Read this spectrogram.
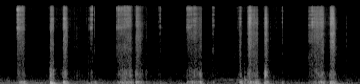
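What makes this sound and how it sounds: A kitchen knife slices and scrapes down through a solid mound of packed snow resting on a towel. It makes a series of crunchy, gritty bursts of cutting and scraping, each a bright, crisp hiss over a soft low thud, with quiet pauses between strokes.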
